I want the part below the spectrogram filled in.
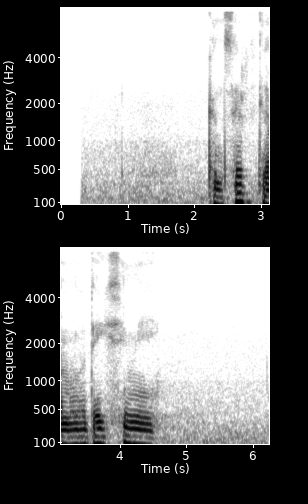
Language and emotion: Russian, sad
